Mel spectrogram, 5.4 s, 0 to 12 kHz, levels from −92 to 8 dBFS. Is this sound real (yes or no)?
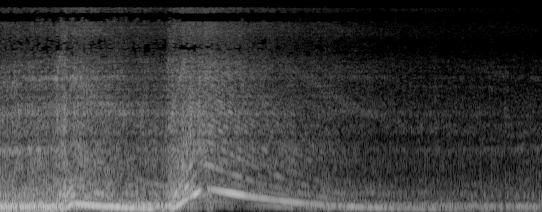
yes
